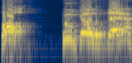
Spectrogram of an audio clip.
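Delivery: very high, very loud booming call. Narrating a robed man with a wand at his throat calling out, booming call. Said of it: "he booms out".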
